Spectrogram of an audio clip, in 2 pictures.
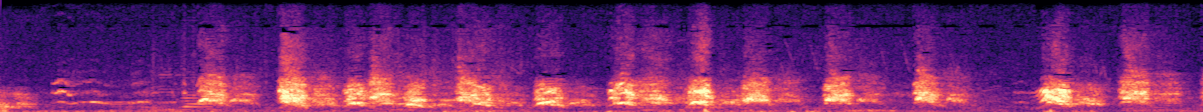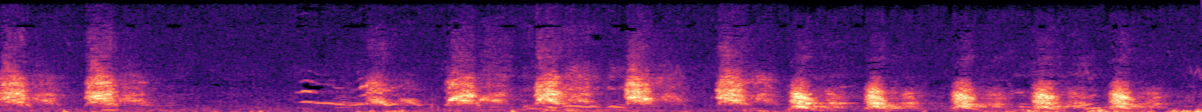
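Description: Dog barking in quick runs of several sharp barks a second, with a break of about a second just past the halfway point.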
